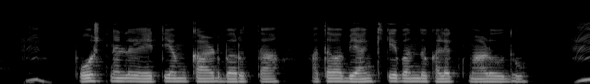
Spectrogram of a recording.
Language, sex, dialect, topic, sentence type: Kannada, male, Coastal/Dakshin, banking, question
